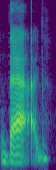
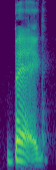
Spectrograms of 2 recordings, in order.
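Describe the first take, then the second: First: The vowel is the standard open 'a' sound. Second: The vowel is Minnesotan, sounding close to 'beg'. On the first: This is the pronunciation the speaker learned. "I have learned to pronounce it bag" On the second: This is the speaker's natural way of saying it. "naturally I say bag"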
